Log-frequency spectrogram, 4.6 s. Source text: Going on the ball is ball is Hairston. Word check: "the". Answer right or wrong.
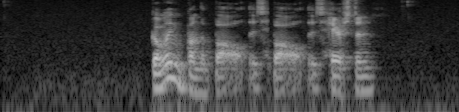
right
